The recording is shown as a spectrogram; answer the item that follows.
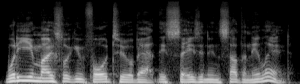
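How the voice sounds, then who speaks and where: A man hosting a casual podcast in an office, jokey and quick to laugh. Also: medium pitch, expressive, warm tone. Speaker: podcast host.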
